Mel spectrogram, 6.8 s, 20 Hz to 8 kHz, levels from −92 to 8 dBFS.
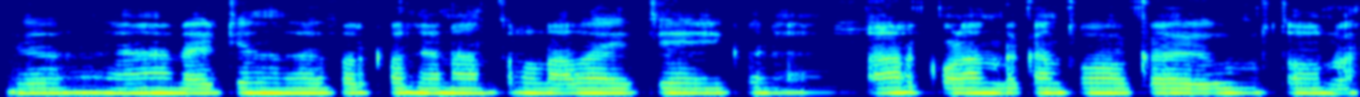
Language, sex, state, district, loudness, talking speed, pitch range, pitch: Kannada, male, Karnataka, Belgaum, -34 LUFS, 55 wpm, 150-155 Hz, 150 Hz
